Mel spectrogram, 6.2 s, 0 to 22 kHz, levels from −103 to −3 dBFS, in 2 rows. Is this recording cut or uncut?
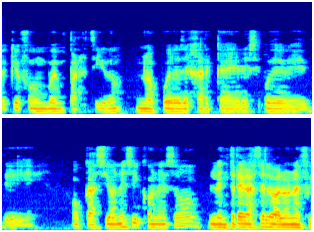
cut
